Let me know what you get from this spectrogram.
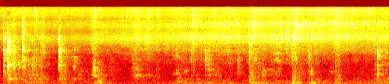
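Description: Halved cherry tomatoes and sliced onion sizzling in oil in a frying pan while a wooden spatula stirs them, with scattered sharp knocks and scrapes of the spatula against the pan over a steady faint sizzle.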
